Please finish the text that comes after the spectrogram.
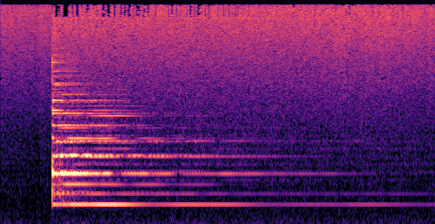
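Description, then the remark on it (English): A gong is struck once, clear, its bright metallic tone ringing out and slowly fading over several seconds. “And so I'm going to sound our gong.”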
